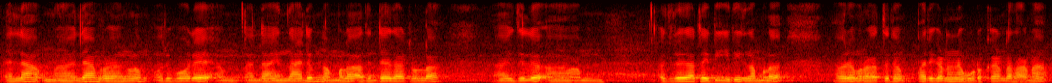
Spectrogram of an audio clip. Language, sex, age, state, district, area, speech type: Malayalam, female, 30-45, Kerala, Pathanamthitta, rural, spontaneous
